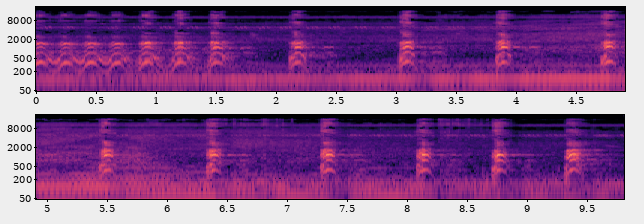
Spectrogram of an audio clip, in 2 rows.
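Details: A dog barks persistently in the morning, opening with a quick rapid burst of yaps, then settling into evenly spaced single barks roughly every 0.7 seconds against a low droning background.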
